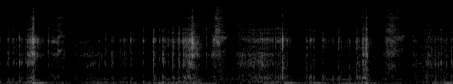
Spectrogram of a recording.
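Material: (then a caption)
Soap. A metal utility knife blade carves and scrapes a green solid dry bar of soap. The result is crisp, bright scratching and shaving sounds, with repeated short cuts that crackle sharply and die away fast.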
